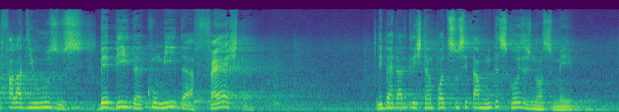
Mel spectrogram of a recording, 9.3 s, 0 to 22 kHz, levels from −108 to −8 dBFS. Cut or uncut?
cut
